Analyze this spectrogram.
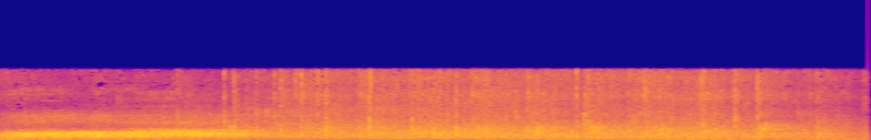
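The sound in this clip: A Buddhist talk audience breaks into applause, a dense, steady wash of many hands clapping. It starts full and grows slightly softer toward the end.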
